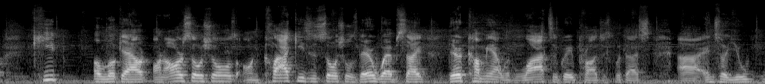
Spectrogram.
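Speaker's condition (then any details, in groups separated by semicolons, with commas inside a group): No condition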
